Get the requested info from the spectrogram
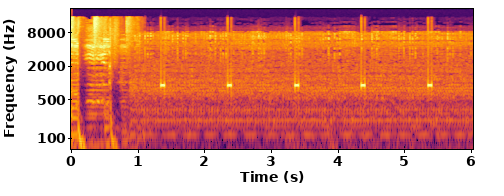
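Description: An electronic dance track cuts off in the first second, then an old-film countdown leader sound effect: a steady hiss with a short, high beep once a second, five times.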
